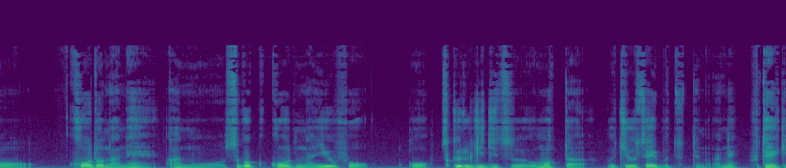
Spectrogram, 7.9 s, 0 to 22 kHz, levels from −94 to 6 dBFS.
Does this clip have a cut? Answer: yes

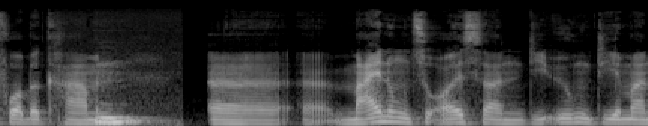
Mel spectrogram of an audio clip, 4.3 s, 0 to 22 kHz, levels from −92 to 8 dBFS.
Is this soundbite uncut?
yes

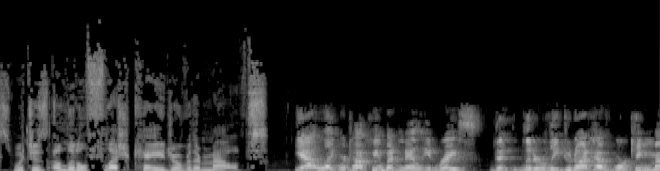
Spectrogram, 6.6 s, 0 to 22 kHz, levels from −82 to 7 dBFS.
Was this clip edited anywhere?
no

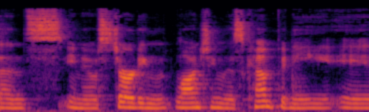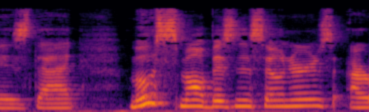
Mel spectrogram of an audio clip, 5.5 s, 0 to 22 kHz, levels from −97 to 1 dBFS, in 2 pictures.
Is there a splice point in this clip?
no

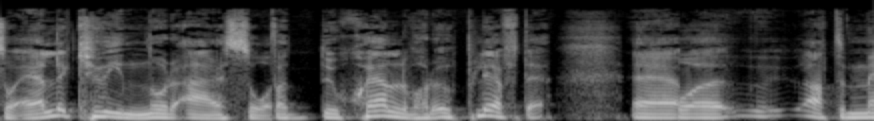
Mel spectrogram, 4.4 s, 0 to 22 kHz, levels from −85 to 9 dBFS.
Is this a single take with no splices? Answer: no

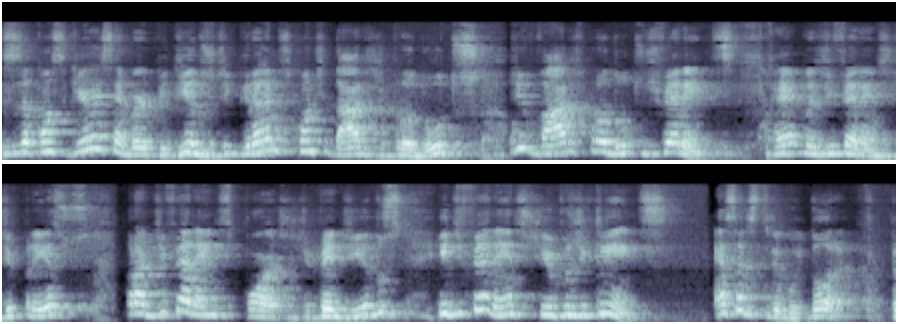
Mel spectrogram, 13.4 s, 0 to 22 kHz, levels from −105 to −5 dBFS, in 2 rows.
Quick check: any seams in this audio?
yes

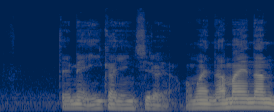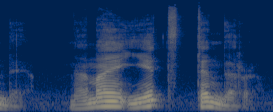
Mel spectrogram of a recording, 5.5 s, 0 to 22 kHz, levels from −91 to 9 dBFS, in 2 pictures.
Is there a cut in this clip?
yes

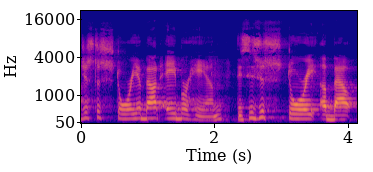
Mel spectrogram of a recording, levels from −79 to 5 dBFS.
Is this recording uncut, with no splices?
no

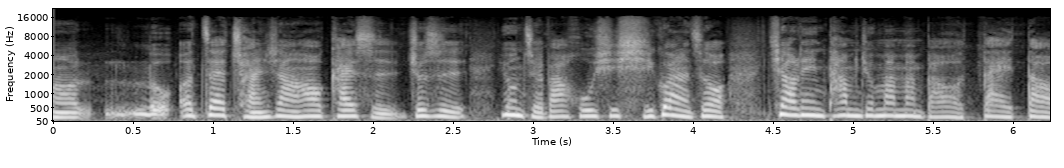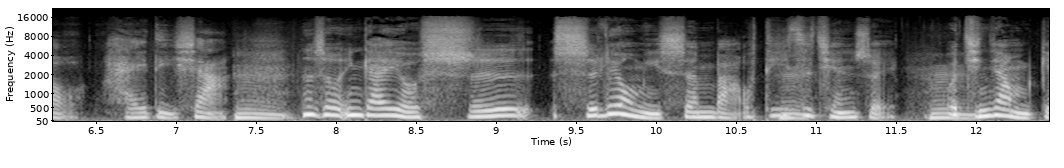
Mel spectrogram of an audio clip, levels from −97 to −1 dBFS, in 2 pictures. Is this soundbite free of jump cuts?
yes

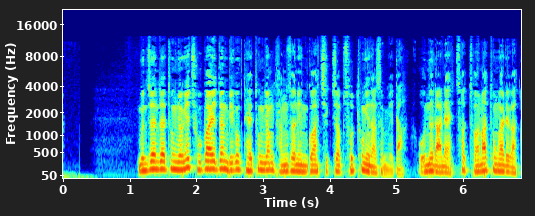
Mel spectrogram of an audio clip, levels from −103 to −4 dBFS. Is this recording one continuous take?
yes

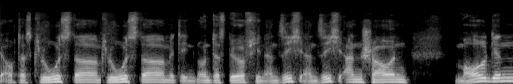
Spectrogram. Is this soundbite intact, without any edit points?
no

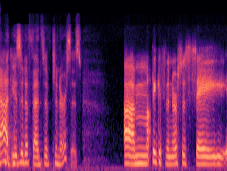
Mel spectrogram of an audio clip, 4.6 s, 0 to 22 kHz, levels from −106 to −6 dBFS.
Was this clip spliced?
yes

